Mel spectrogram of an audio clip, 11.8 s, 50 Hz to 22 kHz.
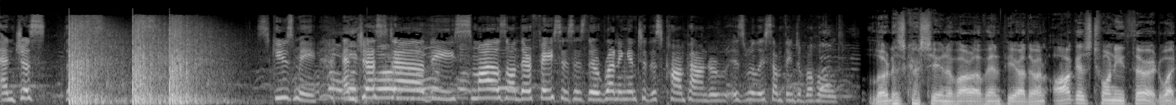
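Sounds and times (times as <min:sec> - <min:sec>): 
speech: 0:00.0 - 0:01.0, 0:02.6 - 0:11.7
celebratory gunshots outdoors: 0:00.7 - 0:02.6.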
